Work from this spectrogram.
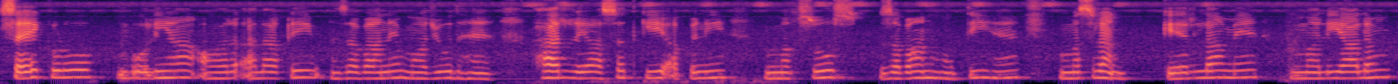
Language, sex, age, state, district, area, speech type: Urdu, female, 30-45, Bihar, Gaya, rural, spontaneous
